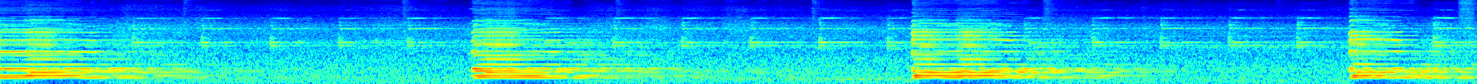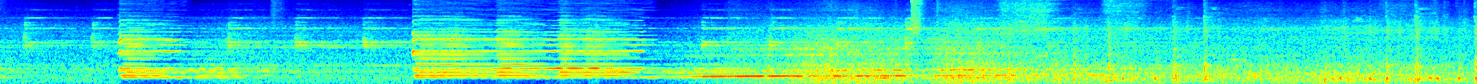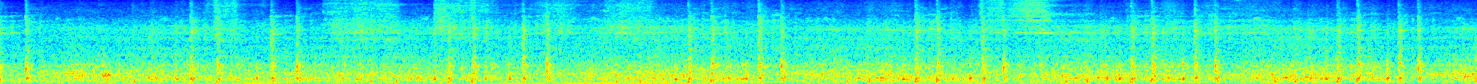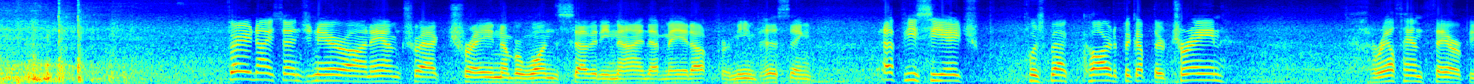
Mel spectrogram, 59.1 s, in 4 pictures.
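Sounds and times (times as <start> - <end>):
train horn blasts: 0.0 - 2.0, 4.7 - 6.8, 9.1 - 11.4, 13.5 - 14.9, 16.0 - 17.6, 18.8 - 25.5
passenger train rushing past: 0.0 - 59.0.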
